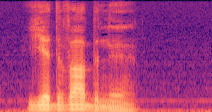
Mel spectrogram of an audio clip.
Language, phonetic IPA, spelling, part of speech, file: Polish, [jɛdˈvabnɨ], jedwabny, adjective, Pl-jedwabny.ogg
